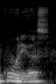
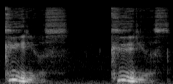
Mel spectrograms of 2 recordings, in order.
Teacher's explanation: Es como una I pero con una boca de U. Como una I un poco parecida a lo que se usa en Francia, al francés, como Kyrios.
